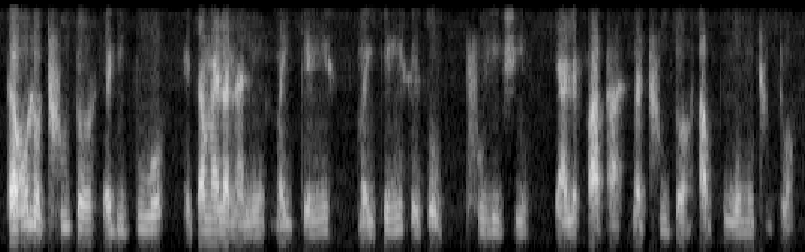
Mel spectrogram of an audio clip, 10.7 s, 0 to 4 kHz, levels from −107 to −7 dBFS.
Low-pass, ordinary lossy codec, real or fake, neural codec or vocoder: 3.6 kHz; none; fake; codec, 32 kHz, 1.9 kbps, SNAC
